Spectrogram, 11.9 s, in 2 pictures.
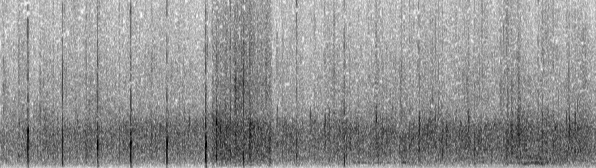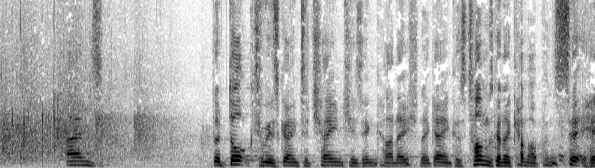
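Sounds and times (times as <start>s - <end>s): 
audience applause: 0.0s - 8.1s
speech: 6.6s - 7.1s, 8.1s - 11.8s.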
